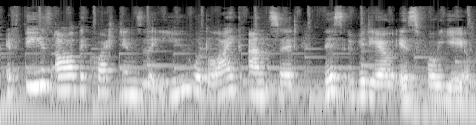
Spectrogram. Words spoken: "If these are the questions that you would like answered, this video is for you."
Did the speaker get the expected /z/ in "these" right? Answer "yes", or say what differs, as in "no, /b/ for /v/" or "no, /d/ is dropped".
yes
